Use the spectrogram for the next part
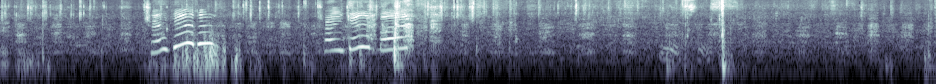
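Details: Labrador retriever eating its dog house, giving two short whining, yelping cries with a rising-then-falling tone, near the second and fourth seconds, against background noise and human speech.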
